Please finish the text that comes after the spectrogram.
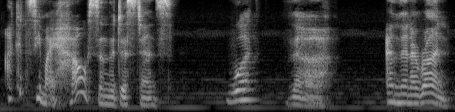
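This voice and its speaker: A woman's voice: fairly low pitch, sing-song, takes it slowly, creaky, a bit bright, faint music behind, exaggerated voice. An actress playing a fearful, shaken woman, narrating and acting unsteadily in an audio drama. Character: fearful, shaken wife and schoolteacher.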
